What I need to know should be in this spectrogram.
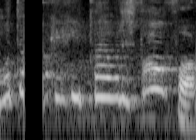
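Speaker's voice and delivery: retold annoyed thought. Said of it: "I'm going".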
